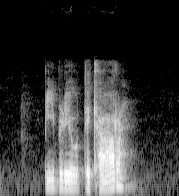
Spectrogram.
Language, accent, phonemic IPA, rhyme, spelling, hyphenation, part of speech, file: German, Austria, /biblioteˌkaːɐ̯/, -aːɐ̯, Bibliothekar, Bi‧b‧lio‧the‧kar, noun, De-at-Bibliothekar.ogg
- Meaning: librarian (male or of unspecified gender)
